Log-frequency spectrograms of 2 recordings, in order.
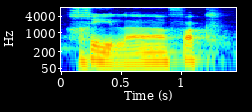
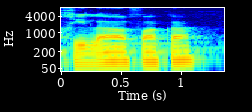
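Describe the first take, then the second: First: The final vowel is dropped. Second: The final vowel is pronounced. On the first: The speaker calls it right. "Kita kita harus berhentikan khilafak" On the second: The speaker calls it wrong. "tidak lagi dibaca la yalbathuna khilafaka. Tidak seperti itu"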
